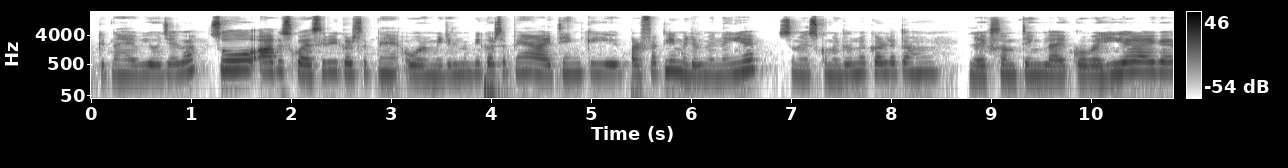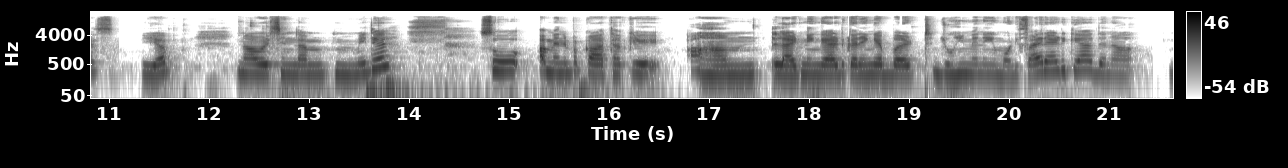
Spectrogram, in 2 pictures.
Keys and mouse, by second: 5.2 g, 12.7 ctrl+s, 19.3 click.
